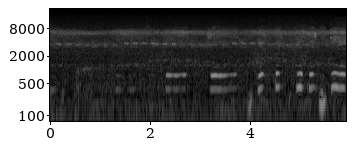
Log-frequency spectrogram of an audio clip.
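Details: Eastern chimpanzee (Pan troglodytes schweinfurthii) calling in Kibale National Park, Uganda: two drawn-out, even low hoo notes, then a quickening run of short hoots that rise in pitch, over a steady high insect drone of the forest.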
